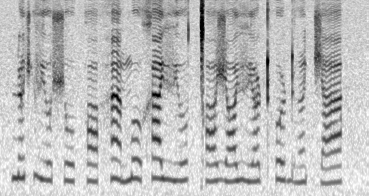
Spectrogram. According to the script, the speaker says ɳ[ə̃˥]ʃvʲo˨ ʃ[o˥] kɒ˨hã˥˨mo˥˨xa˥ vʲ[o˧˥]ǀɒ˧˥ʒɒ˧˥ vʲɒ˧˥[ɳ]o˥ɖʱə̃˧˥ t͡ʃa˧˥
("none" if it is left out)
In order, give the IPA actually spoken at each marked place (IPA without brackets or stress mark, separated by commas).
ə̃˧˥, o˨, o˧˥, ʈʰ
